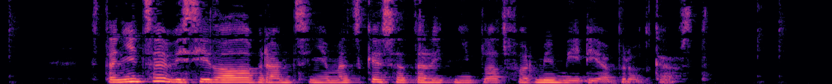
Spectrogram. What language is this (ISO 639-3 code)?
ces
